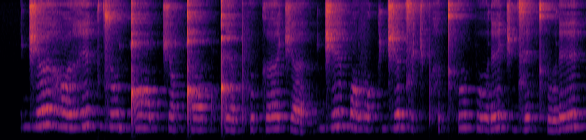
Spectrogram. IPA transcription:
d͡ʒ əː ɦ ɔ ə̯ ɦ ɪː k d͡z uː ŋ͡ǃ ɔː b t͡ʃ ɔ ŋ͡ǃ ɔː b ǃ e ə̯ pʰ u k əː t͡ʃ ɜ | d͡ʒ ɪː p ɔ v ɔ k d͡ʒ ə d͡z ɪ t͡ʃ pʰ ə kʰ u p uː ɾ ɪː t͡ʃ d͡z ɪ kʰ u ɾ ɪ

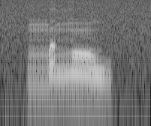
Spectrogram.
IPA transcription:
mː ʌ ŋ ɔ̃ w

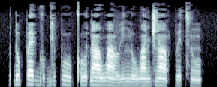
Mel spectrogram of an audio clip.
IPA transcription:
ɗ ʊ˦ p ɛ˦ ɡ u˨ ɡ i˦ p uː˦˨ kʼ u˦ ɗ ã˦ w ã˦˨ β i˨˦ n u˨ w ã˦ d͡ʒ ã˦˨ p ɪ˨ t͡s ũ˨

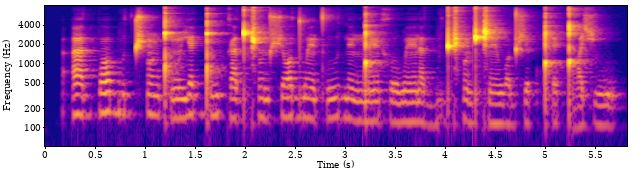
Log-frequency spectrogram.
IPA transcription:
ʔ a d p ɔ b u d t͡ʃʼ ɔ̃ ǃʼ õ j ɛ ɡ͡ǃ u k a d ǁ õ d ʃ ɔ d w ɛ̃ tʼ u d ɾ ɛ̃ ŋ͡ǃ ɛ̃ x o w ɛ̃ ɾ a d b u d ǁʰ ɔ̃ d ǁ ɛ̃ w ɔ d ʃ ɛ p ǃʼ ɛ ɡ͡ǃ ɑ ɕ u

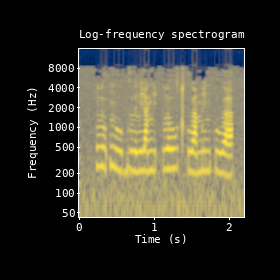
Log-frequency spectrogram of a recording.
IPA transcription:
l u˦˥ ʔ ŋ uː˩˦ b ɯː˨˩ l i˩˦ a̯ ŋ i˨˩ t̚ p l oː˦˥ w tʰ u˩˦ a̯ m i˧ n p u˨˩ a̯

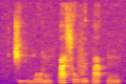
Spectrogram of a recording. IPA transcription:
t͡ʃ iː˨ m oː˨ ɾ ũ˦˨ k͡p a˦ s o˨ v e˦ b aː˦ k͡p ũ˦

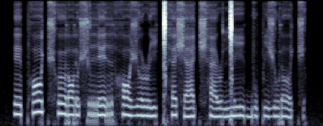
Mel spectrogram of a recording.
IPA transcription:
e pʰ ɔ t͡ʃʰ ɵ ɾ ɔ ɾ ɵ ʃ r e r h ɔ ʒ ɵ ɹ i ǀʰ ɛ ʃ æ t͡ʃʰ æ ɹ ŋ͡ǀ i b u p i ʒ u ɾ ɤ t͡ʃ

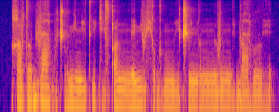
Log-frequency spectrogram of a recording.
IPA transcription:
χ a v t ɤ b i̤ v ʕ ɔ̤ b ɔ̤ t͡ʃʼ o̤ mʲ a ɲ i t̪ʰ i c i̤ z qʼ u nː e mʲ ɯ v ç o ɡ o̤ mː i t͡ʃʼ ɯ ɲ ɤ nː ɯ v nː e̤ b ɯ ʕ o̤ lː e̤

